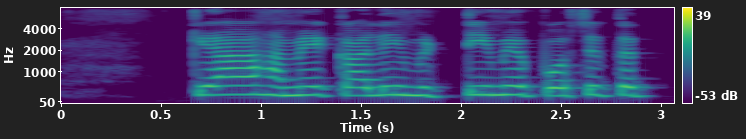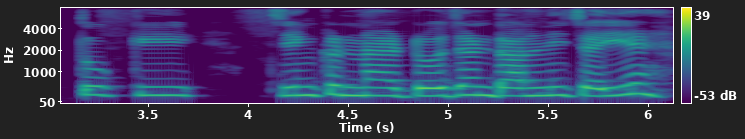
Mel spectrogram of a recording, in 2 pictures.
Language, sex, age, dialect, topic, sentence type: Hindi, female, 18-24, Awadhi Bundeli, agriculture, question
